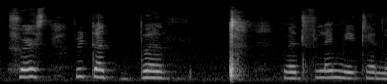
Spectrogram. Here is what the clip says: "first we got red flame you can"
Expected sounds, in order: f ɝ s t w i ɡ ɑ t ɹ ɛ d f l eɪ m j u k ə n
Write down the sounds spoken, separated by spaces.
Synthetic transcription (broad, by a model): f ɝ s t w i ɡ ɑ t w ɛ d f l eɪ m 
